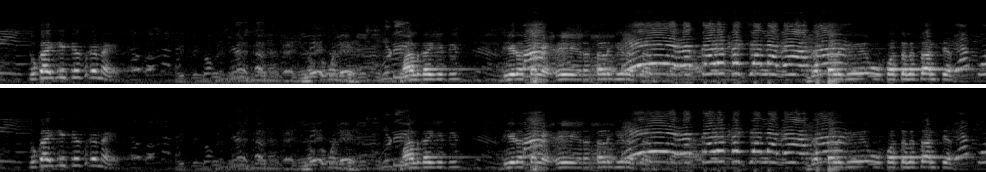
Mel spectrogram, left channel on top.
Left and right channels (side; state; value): right; quieter; 5.7 dB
